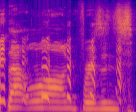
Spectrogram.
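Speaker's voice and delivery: words through a chuckle; laughing. Real, not acted. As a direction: laugh while saying it. Laughing at his own joke.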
